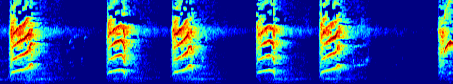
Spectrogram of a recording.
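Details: Olive-backed sunbird, called wiceh or manggar locally, in energetic song used to prompt other birds to sing. Strong, high, downslurred notes repeated about once a second in a steady series.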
